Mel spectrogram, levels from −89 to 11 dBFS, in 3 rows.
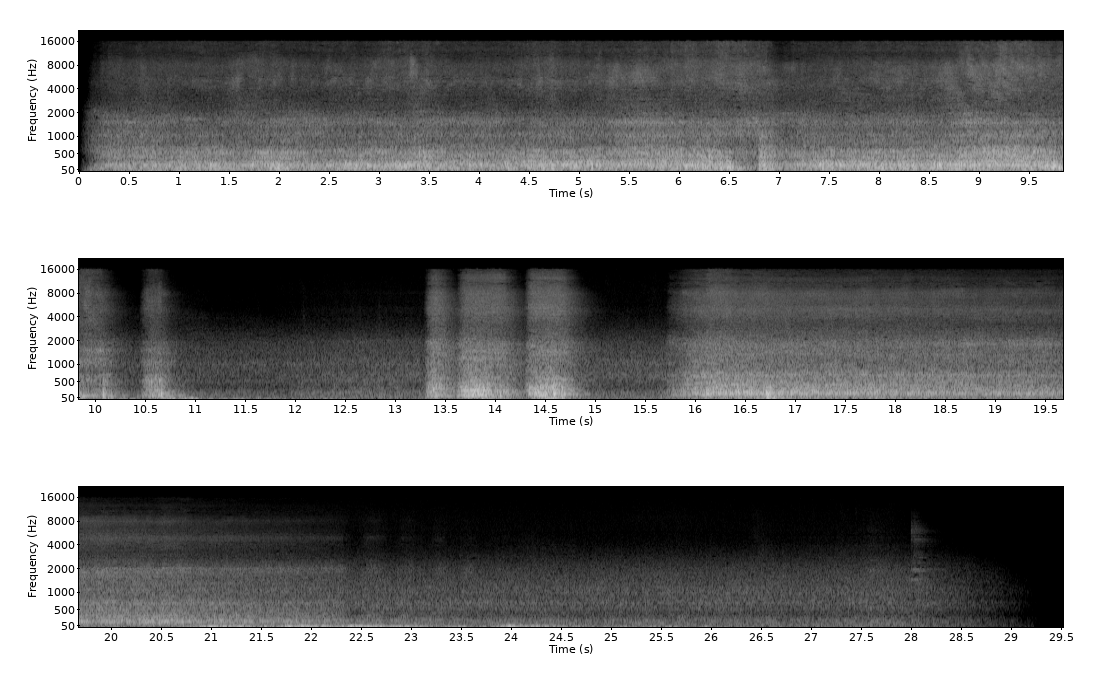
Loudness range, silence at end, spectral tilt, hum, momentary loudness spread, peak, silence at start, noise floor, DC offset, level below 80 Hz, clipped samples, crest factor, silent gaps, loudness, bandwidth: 20 LU; 1.4 s; -6.5 dB/octave; none; 25 LU; -4 dBFS; 0.1 s; -71 dBFS; under 0.1%; -36 dBFS; under 0.1%; 20 dB; none; -23 LUFS; 16.5 kHz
